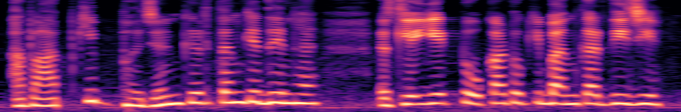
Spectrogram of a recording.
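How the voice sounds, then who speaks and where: A woman's voice: a little high, a little fast, a little mellow, voice pushed up, close to an everyday voice. A woman voicing a touchy, defiant young daughter-in-law who argues back indignantly. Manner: indignant, argumentative.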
